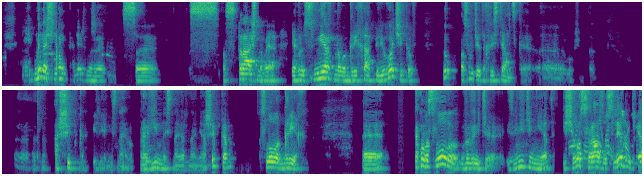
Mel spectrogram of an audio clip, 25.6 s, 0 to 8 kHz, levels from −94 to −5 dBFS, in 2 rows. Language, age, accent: Russian, 50-69, native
